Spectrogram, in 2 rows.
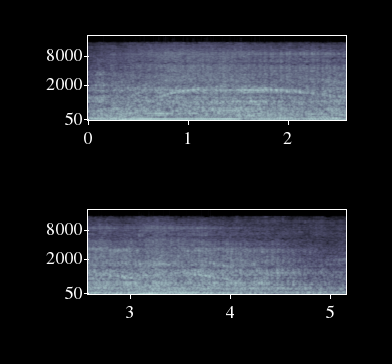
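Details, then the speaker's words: Honda Beat FI scooter with a rough, droning CVT noise and a whine rising and falling with throttle, around 60 km/h and on deceleration; teardown found the CVT rollers crushed to fragments. "Hai guys jadi seperti ini setelah kita bongkarin ini yang suara kasar ini ada di bagian rollernya ya rollernya hancur jadi lihat ini serpihan-serpihan nya"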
